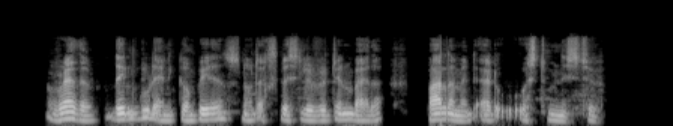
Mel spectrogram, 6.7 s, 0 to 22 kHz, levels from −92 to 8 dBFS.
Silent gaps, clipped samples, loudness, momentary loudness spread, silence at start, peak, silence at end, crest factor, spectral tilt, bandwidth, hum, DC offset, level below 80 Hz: 3.82-3.88 s, 4.08-4.26 s; under 0.1%; -24 LUFS; 11 LU; 0.45 s; -4 dBFS; 0.75 s; 20 dB; -6 dB/octave; 7.8 kHz; none; under 0.1%; -58 dBFS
